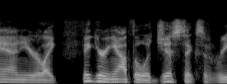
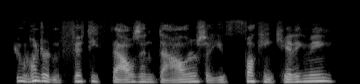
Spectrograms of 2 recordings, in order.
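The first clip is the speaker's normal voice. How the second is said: livid, very angry, fuming outburst; 2 semitones higher than usual. Voicing the wife leaving the courthouse after a verdict: furious. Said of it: "fucking pissed".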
